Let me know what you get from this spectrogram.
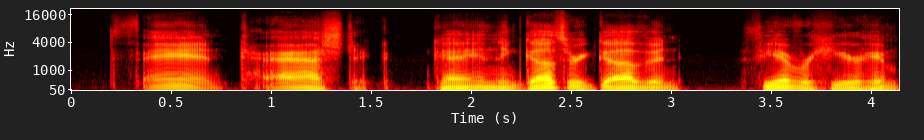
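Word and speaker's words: Govan: Uh, another one, okay, uh, uh, probably nobody ever listens to is, uh, Guthri Goan. Uh, probably just butchered his name. It's Guthri Govin.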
